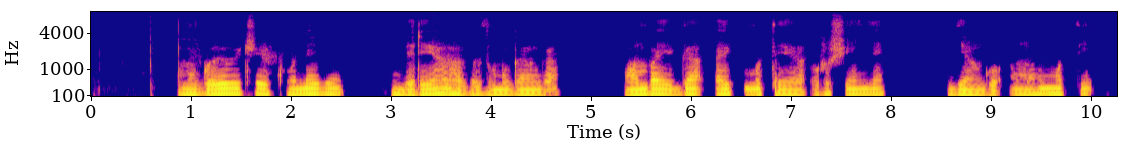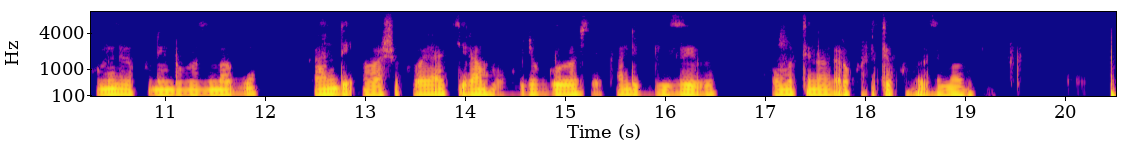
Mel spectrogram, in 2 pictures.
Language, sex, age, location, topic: Kinyarwanda, male, 25-35, Kigali, health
